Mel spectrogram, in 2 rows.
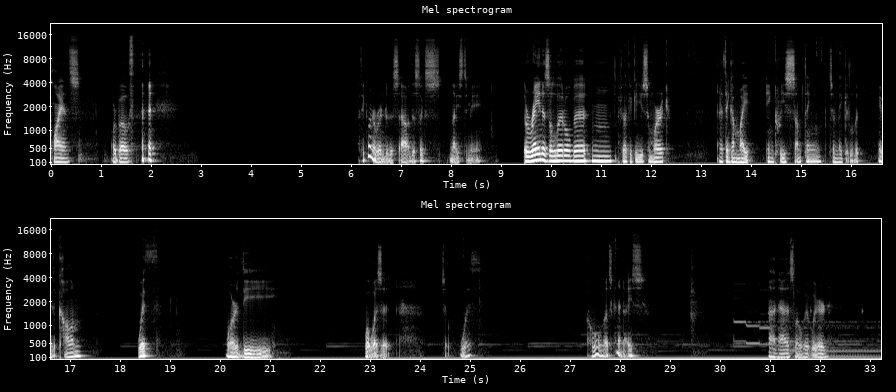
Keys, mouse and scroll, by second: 2.7-3.2 scroll up 4, 4.1 scroll up 1, 4.5-5.1 scroll down 3, 5.3 space, 6.1 scroll up 1, 6.9 scroll down 2, 8.8 space, 9.5 click, 10.2-10.5 scroll down 3, 11.5 click, 12.7 click, 13.9-15.2 scroll down 4, 15.2 click, 15.6 click, 18.6-19.0 scroll up 3, 19.1 shift+middle click, 24.8-28.0 drag, 28.2-28.7 scroll down 3, 29.0 scroll up 3, 29.5 space, 29.9 scroll down 1, 30.7 space, 31.5-33.2 drag.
